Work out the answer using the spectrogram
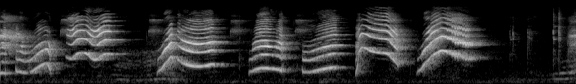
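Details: Talking pet rose-ringed parakeet indoors, known for mummy, papa and mitthu: about seven loud, rich harmonic syllables in steady succession, each bending up then down in pitch, ending with a few soft clicks.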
